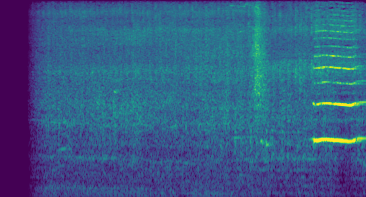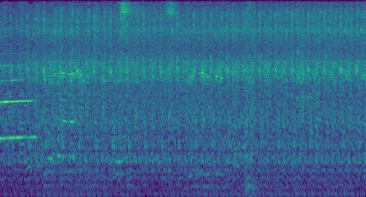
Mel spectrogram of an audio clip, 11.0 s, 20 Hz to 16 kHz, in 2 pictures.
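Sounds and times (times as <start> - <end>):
vehicle engine rumbling: 0.4 - 10.9
horn blast: 4.6 - 6.0.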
